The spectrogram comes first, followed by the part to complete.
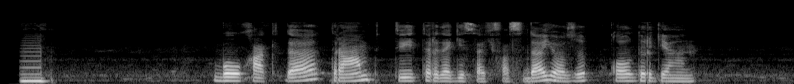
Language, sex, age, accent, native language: Uzbek, female, 35+, Toshkent shahri, Russian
